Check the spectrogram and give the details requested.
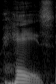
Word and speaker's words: Hayes: why it's named are spelt funny but it's Hayes so not Haines but like William H a so it's Havenhurst and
